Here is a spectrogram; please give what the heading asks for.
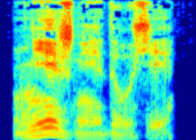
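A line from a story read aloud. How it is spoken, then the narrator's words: Hissing. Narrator (Russian): прошипел Бальд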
